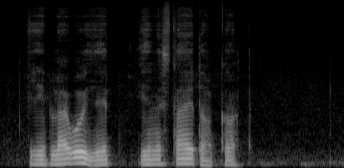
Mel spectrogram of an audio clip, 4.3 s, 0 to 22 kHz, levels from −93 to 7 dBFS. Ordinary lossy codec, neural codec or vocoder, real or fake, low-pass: none; codec, 44.1 kHz, 3.4 kbps, Pupu-Codec; fake; none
